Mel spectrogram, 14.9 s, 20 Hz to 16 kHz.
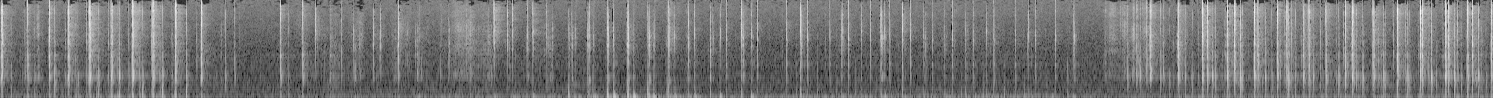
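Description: Fingertips tap rapidly on the rear shell and grips of a white PS5 controller made of hollow plastic, producing dozens of short, dry clicks with a hollow tone around 850 Hz and bright edges. The tapping runs in fast bursts, eases to softer, scratchier touches in the middle, then returns to quick, louder taps at the end.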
